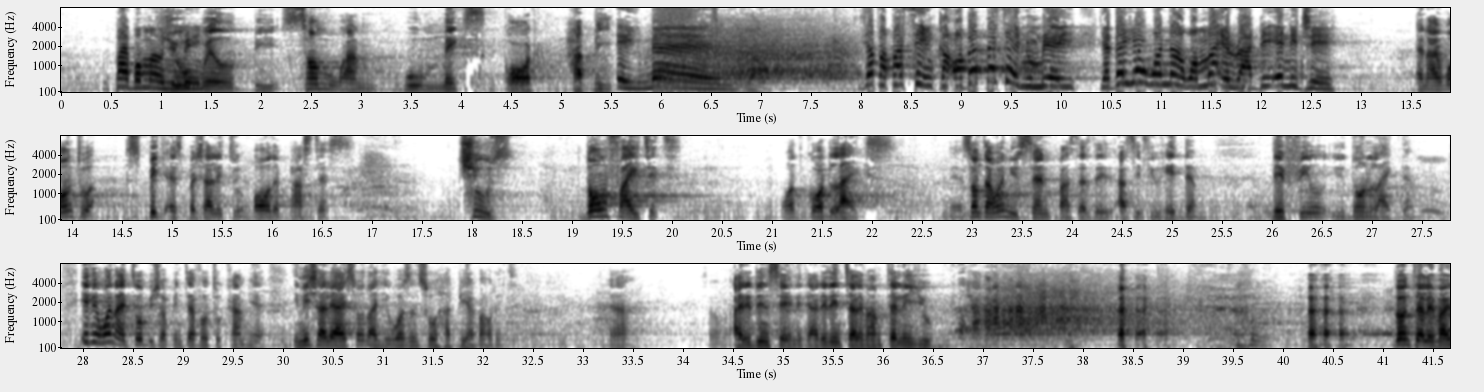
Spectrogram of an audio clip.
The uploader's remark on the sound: Preached at the Anagkazo Assemblies Cathedral, Accra.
